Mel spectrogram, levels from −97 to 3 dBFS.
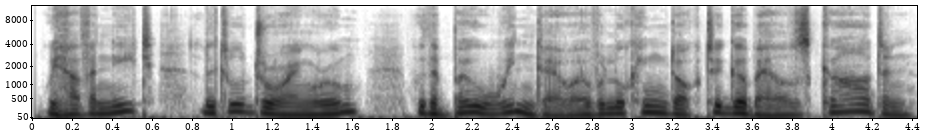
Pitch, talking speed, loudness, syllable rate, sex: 120 Hz, 205 wpm, -17 LUFS, 6.1 syllables/s, male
